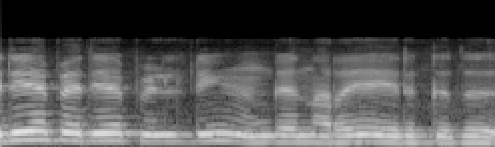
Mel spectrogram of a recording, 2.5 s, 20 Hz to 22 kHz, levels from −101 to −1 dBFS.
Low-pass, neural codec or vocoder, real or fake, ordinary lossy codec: 7.2 kHz; none; real; none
